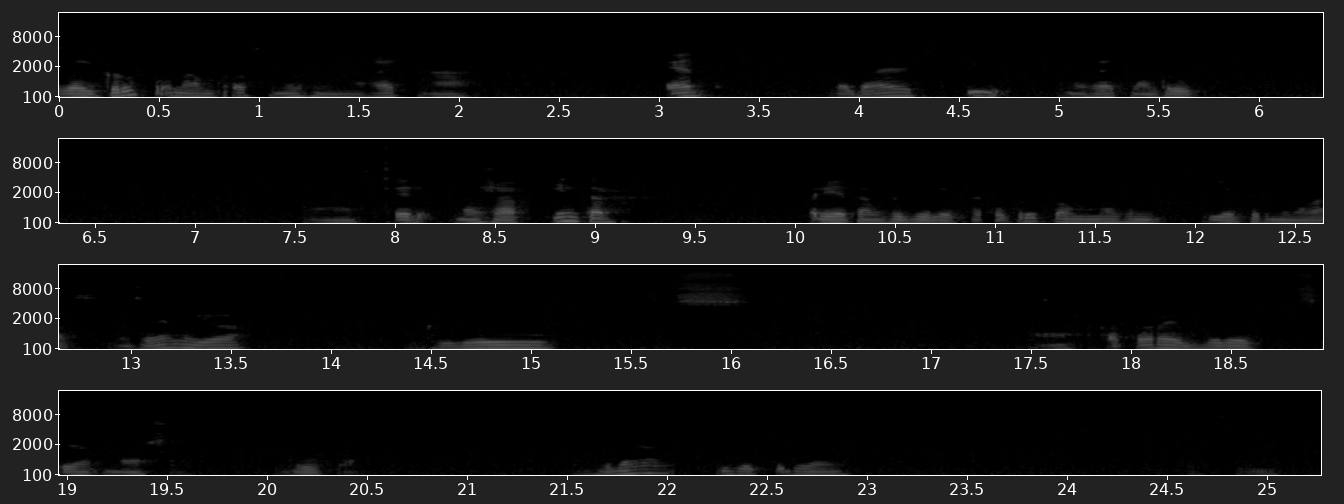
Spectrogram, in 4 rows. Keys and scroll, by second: 8.3 Return, 17.5 BackSpace, 17.8 Return.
